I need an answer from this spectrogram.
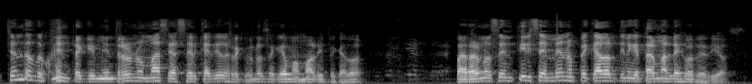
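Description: A man's voice: animated, fast talker. A man preaching a sermon as pastor, firing rhetorical questions at the congregation in a folksy, teasing way. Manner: swings between booming and hushed.

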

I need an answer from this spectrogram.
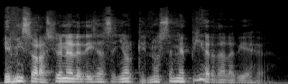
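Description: A man's voice: medium pitch, quick pace, slightly rough. A man preaching a sermon, telling a story dramatically and pressing his listeners with fervent, emphatic questions.

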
